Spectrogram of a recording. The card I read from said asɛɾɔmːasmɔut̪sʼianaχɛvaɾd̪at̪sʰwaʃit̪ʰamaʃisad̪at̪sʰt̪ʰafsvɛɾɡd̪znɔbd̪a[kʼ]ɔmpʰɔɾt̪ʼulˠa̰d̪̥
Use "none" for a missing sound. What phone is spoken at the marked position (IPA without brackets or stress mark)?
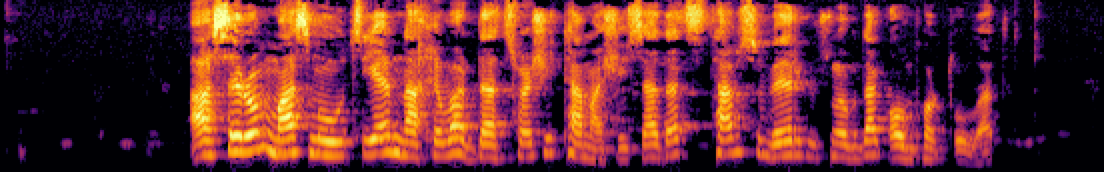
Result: kʼ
